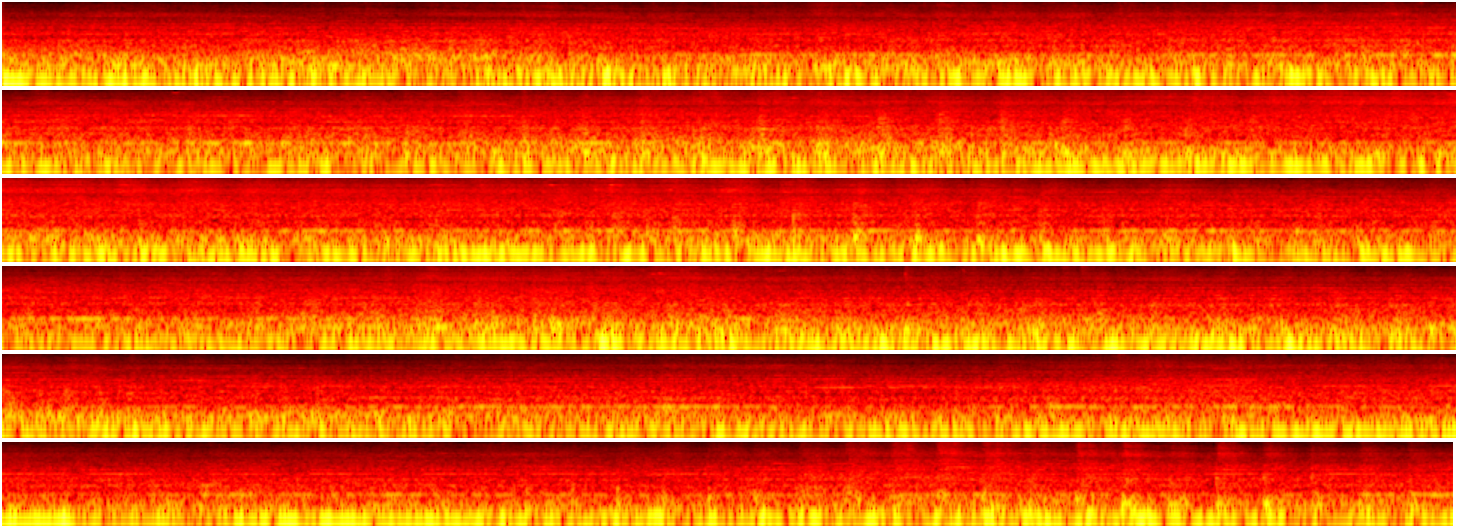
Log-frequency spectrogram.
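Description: Freight cars rolling steadily past: tank cars, covered hoppers and then autoracks, their steel wheels rumbling and clattering over the rails at a constant loudness.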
